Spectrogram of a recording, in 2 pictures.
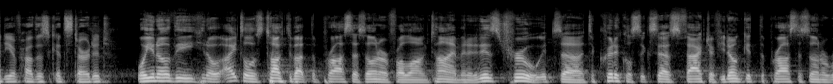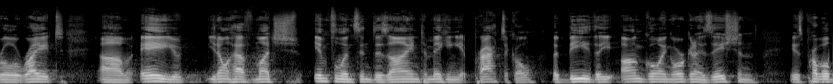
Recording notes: Live From Pink12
